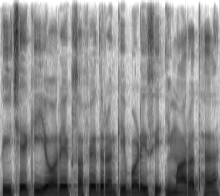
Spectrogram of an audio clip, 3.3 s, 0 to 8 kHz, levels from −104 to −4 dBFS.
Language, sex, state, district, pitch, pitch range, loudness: Hindi, male, Jharkhand, Garhwa, 115 Hz, 115-120 Hz, -14 LUFS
